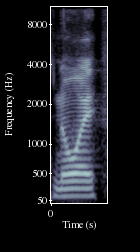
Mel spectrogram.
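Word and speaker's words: Ryan Flournoy: Um but um and and I think people are are sort of hip to him now, but Ryan Fenoi is pronounced Floyi.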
